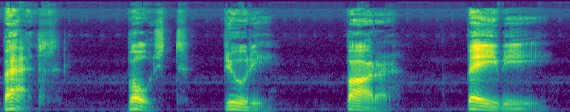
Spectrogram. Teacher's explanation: 강세가 있는 모음 앞에서 부드그가 강하게 파열되는 거죠. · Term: strongly exploded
